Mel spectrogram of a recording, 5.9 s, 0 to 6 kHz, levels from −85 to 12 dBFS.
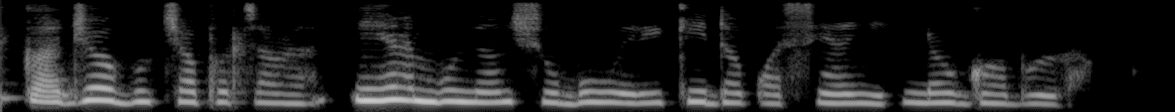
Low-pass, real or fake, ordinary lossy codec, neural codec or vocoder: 5.4 kHz; fake; none; codec, 16 kHz, 1 kbps, X-Codec, WavLM features, trained on Multilingual LibriSpeech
